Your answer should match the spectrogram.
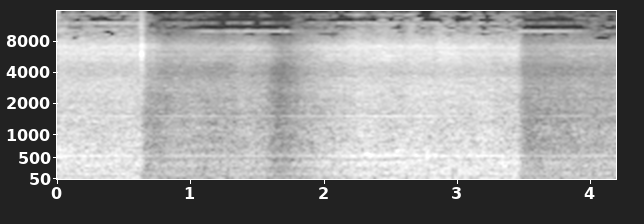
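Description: Automatic fabric spreading machine running, a steady mechanical whir with a faint constant hum, which drops away abruptly about two-thirds of a second in, builds back up over the next second and drops again shortly before the end.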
